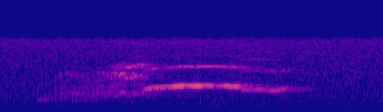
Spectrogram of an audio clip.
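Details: Black European Shorthair cat indoors; a single soft, drawn-out meow lasting about a second, rising slightly then gently falling, with a faint hiss of background noise.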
